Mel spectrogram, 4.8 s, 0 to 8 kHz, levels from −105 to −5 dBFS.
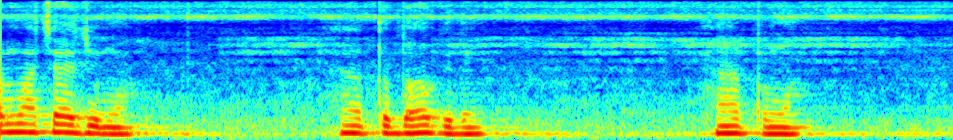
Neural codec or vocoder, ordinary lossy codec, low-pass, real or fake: codec, 16 kHz, 8 kbps, FreqCodec, smaller model; none; none; fake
